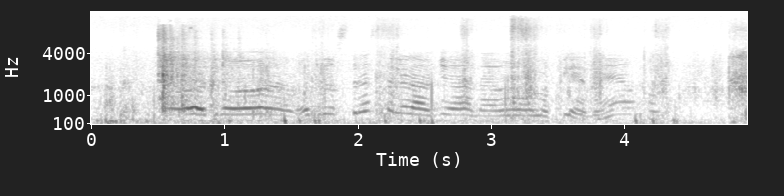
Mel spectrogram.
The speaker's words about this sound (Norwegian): Ja, var det ikke det? Bra klask.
